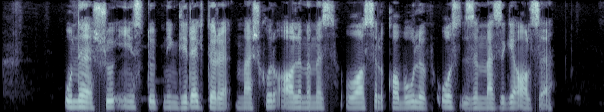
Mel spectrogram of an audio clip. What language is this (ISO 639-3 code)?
uzb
